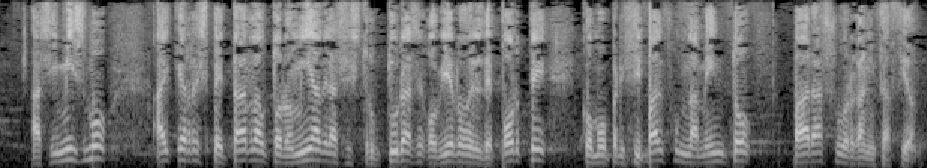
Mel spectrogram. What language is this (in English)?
Spanish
